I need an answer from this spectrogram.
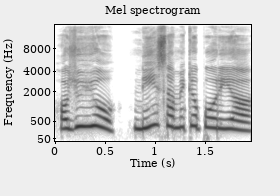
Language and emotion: Tamil, fearful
